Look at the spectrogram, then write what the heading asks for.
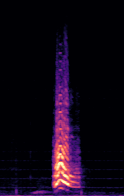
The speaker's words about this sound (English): A cheetah. Correct. A cheetah. It had to be a cheetah. Chirping is the most common way cheetahs vocalize. The sound may be a sign of stress or a way to attract mates.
